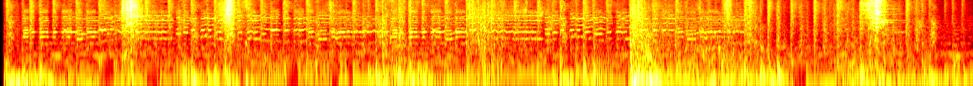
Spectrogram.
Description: bgm Telugu bgm ringtones songs; ayudha pooja; devara movie; jrntr

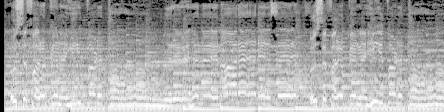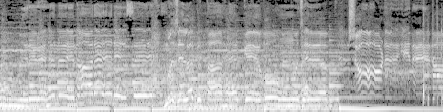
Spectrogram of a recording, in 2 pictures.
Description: ringtone instrumental flute ringtone

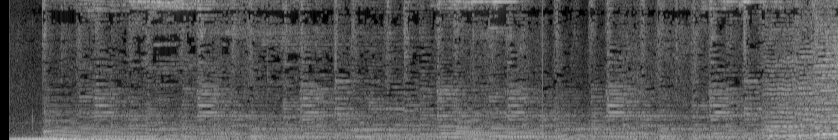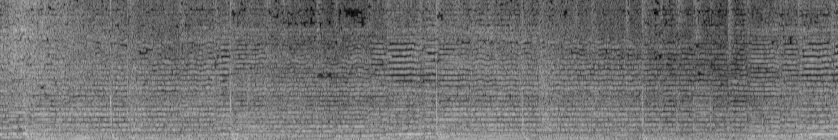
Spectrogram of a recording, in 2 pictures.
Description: heart touching bgm ringtone, love bgm; premam; sai tej

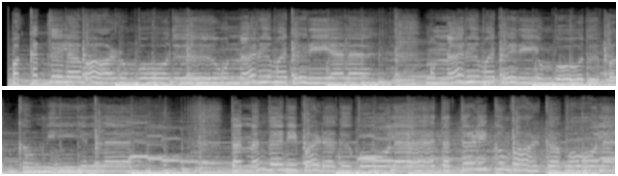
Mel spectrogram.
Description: movie song tamil songs; ayothi movie

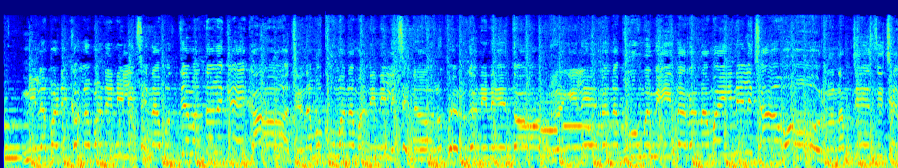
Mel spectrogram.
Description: political song; pawankalyan; janasena

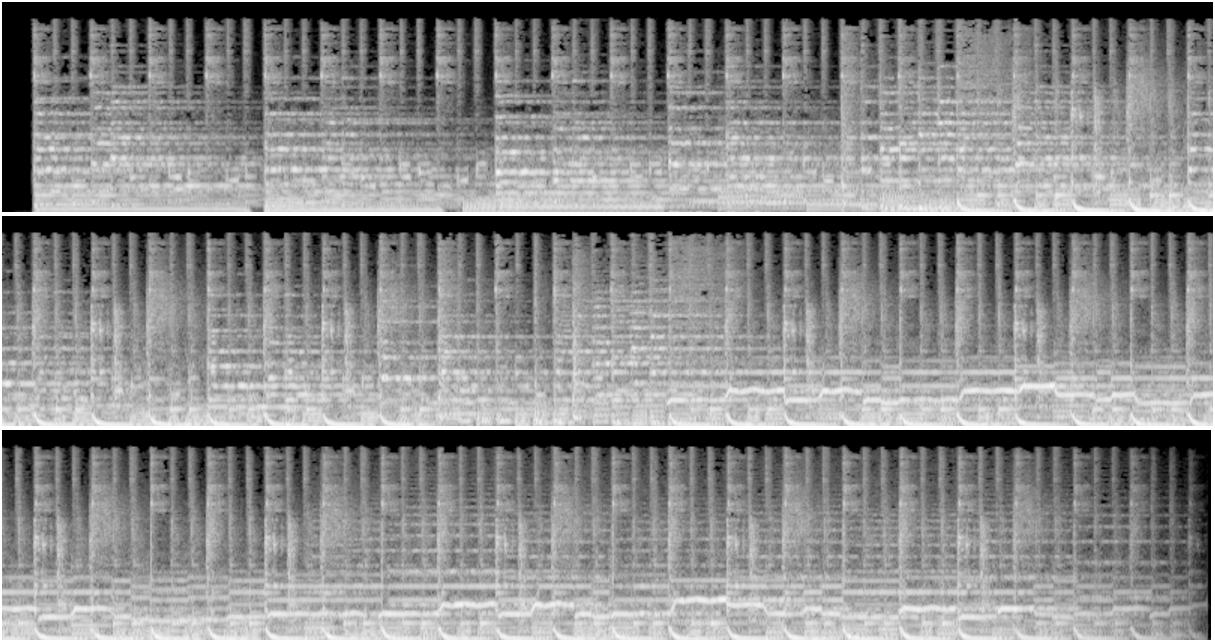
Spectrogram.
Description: jesus ringtone sadri song ringtone; yeshu masih

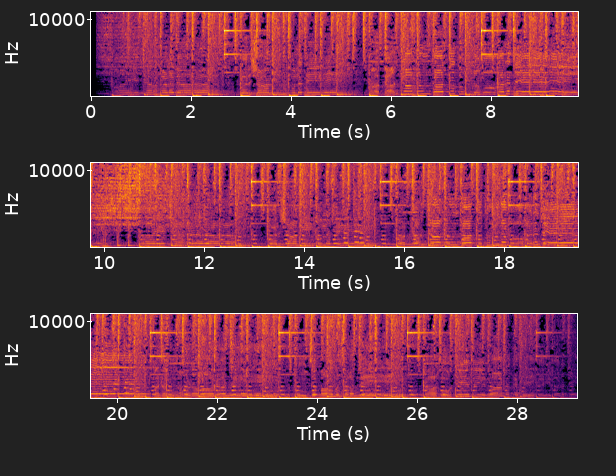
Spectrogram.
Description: song ringtone marathi ringtone

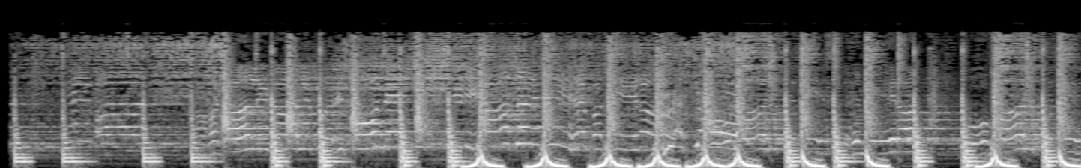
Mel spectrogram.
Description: desh bhakti music ringtone

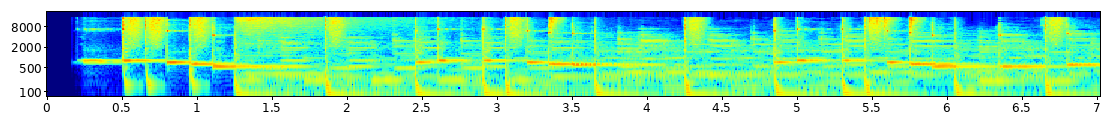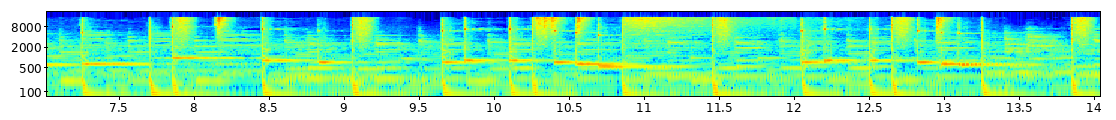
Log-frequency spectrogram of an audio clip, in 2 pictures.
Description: ringtone marimba

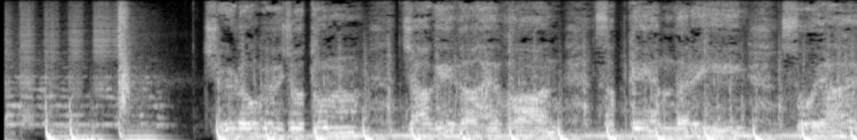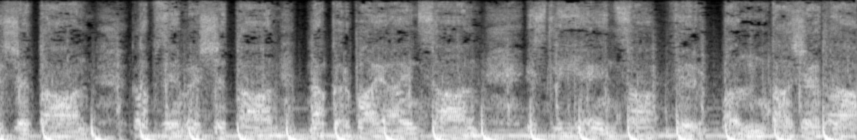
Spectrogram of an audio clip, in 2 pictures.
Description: song ringtone movies bgm ringtone; Ajay; Shaitan movie

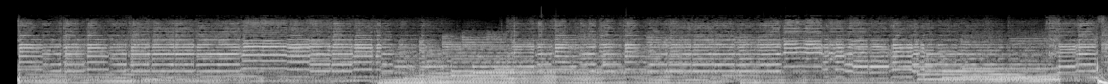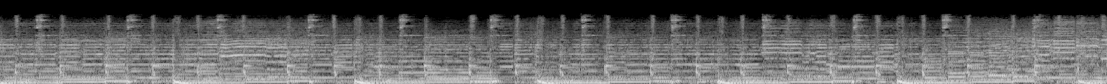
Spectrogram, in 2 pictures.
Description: ringtone song instrumental

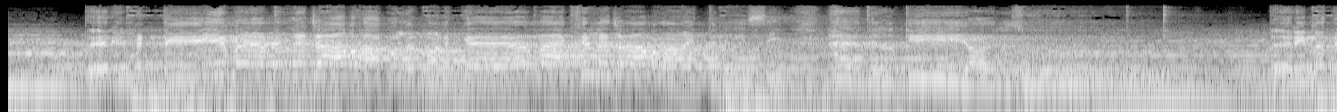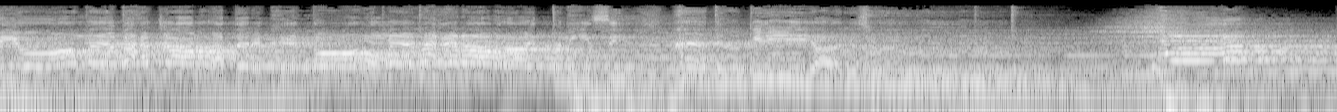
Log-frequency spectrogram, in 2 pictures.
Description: lofi version; independence day special; ghost war bgm

